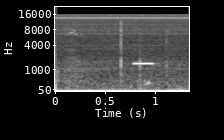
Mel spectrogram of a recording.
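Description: A mobile phone keypad gives a single brief, steady electronic beep from a key press, clear over a constant background hiss.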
